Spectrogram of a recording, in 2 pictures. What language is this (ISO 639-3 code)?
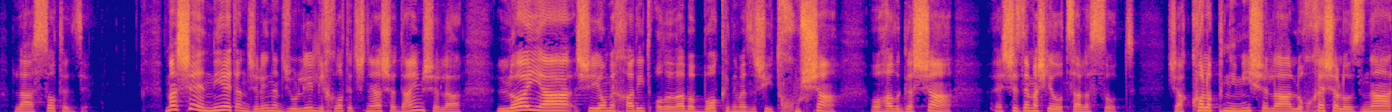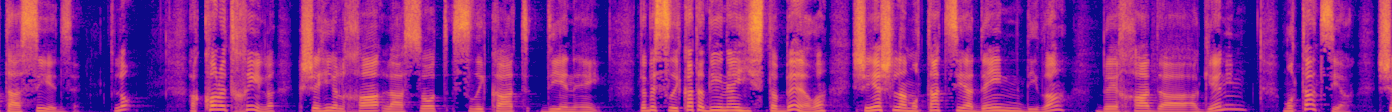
heb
